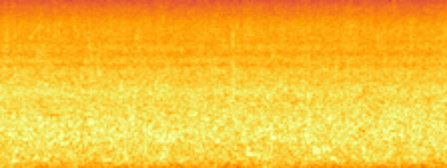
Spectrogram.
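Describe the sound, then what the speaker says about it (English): Small waterfall spilling into a cold woodland stream on rural land, a steady, close, full-band rush of falling and flowing water that holds even throughout with no voices. "cleaned up the waterfall."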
